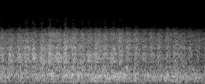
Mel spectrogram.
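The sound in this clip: A freight train passes, making a steady, loud rumble of rolling railcars that holds at an even level through the whole short stretch.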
